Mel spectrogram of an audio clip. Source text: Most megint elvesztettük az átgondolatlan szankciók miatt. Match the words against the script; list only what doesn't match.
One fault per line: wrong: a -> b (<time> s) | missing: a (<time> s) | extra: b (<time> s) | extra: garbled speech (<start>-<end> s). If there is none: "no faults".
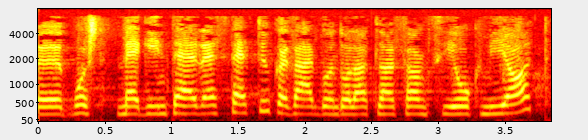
no faults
